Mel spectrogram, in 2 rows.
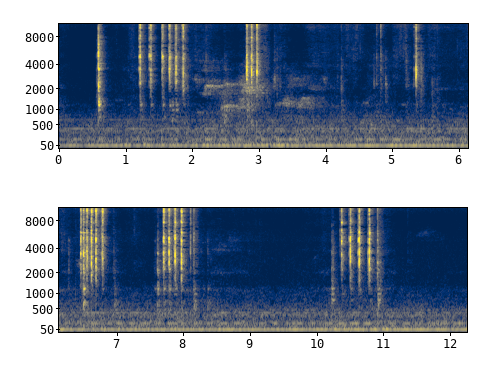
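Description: Ratchet of a torque wrench clicking in short runs of quick clicks, with pauses between, as a new cylinder head bolt is tightened on the first 30 Nm pass.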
